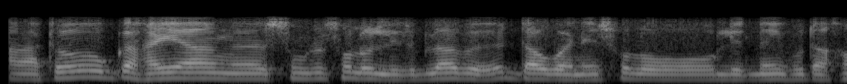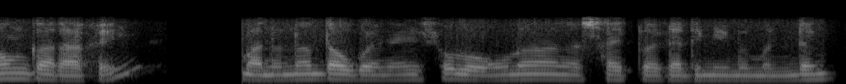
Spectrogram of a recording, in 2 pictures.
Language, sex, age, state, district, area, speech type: Bodo, male, 60+, Assam, Udalguri, urban, conversation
